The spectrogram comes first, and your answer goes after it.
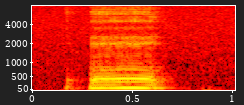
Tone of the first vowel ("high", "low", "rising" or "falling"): falling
